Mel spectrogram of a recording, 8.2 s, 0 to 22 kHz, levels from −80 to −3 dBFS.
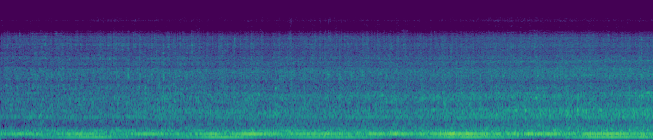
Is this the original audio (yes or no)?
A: yes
